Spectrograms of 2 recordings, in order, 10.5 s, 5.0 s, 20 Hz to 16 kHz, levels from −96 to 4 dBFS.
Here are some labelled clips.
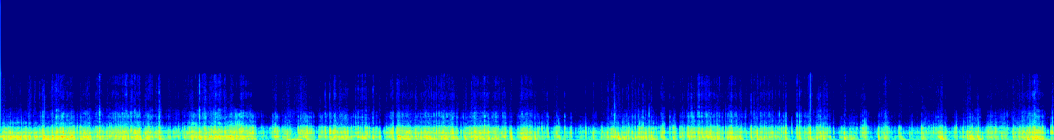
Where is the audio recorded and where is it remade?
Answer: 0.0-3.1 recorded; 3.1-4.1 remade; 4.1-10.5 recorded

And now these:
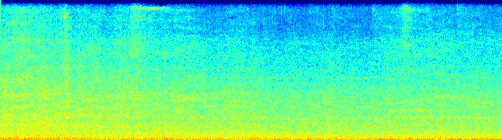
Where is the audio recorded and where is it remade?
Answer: 0.0-1.8 remade; 1.8-5.0 recorded

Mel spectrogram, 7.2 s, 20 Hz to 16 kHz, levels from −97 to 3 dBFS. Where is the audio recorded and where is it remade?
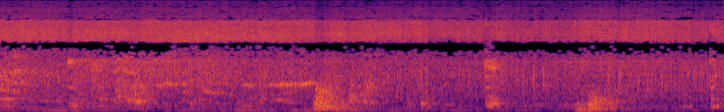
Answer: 0.0-1.8 recorded; 1.8-4.8 remade; 4.8-7.2 recorded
